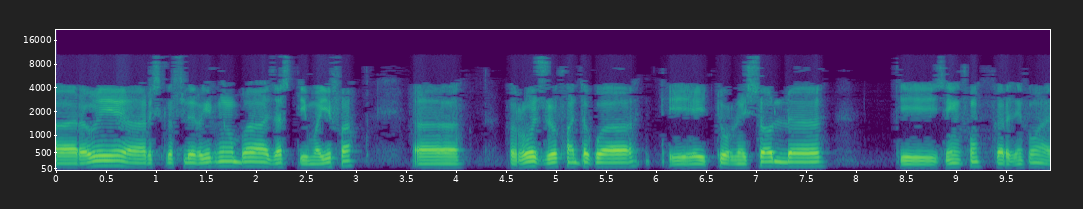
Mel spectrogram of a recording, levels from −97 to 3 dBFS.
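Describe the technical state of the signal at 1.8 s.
At 1.8 s the speech carries heavy damage from WMA compression, likely the cause, and it runs through the whole clip rather than just this moment. Nothing reaches above 10.4 kHz, so the top end is cut off. Coarse quantisation in long transform blocks smears noise over tens of milliseconds and drops weak spectral detail. The result rings and sounds washy, with a hiss that swells and fades with the signal. That fits a bitrate near 24 kbps.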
